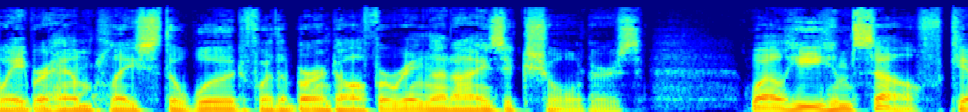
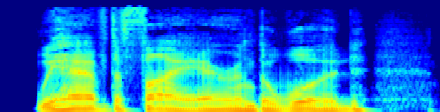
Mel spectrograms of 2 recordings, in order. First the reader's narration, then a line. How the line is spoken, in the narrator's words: the boy said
